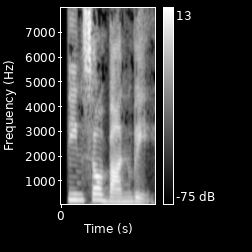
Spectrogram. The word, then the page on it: तीन सौ बानवे: تین سوبیانوے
